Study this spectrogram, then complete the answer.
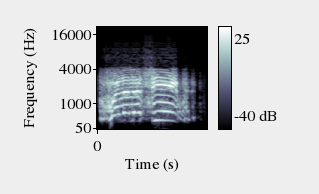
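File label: near waypoint, mood high, French; War Thunder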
